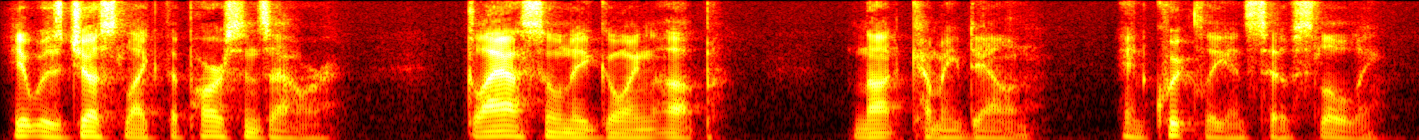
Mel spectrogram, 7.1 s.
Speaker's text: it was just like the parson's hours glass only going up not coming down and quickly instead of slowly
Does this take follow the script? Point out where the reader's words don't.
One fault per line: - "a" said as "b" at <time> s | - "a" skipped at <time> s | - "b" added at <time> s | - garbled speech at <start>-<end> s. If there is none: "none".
- "hours" said as "hour" at 1.4 s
